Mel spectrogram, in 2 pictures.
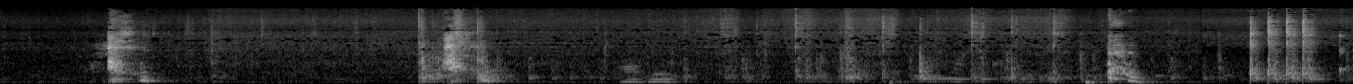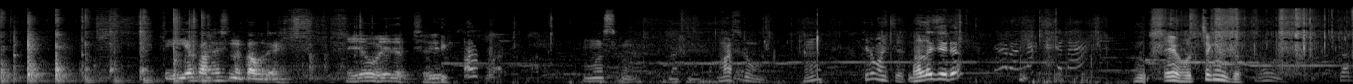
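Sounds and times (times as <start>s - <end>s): food sizzling in oil: 0.0s - 17.1s, 19.6s - 27.0s
spatula scraping pan: 14.4s - 15.0s.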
